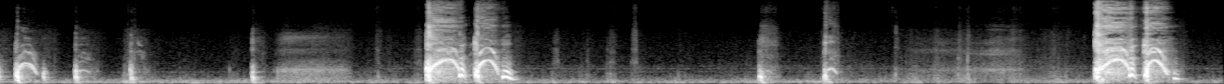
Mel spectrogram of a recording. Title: A quick breathy cough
